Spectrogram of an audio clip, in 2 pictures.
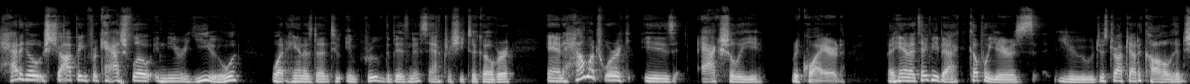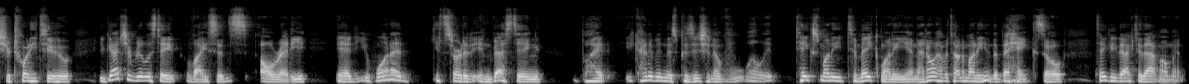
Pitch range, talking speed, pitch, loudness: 125-175 Hz, 225 wpm, 145 Hz, -17 LUFS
